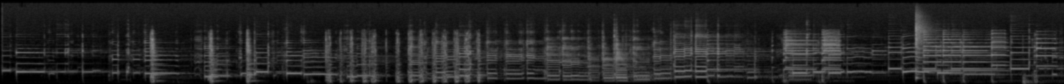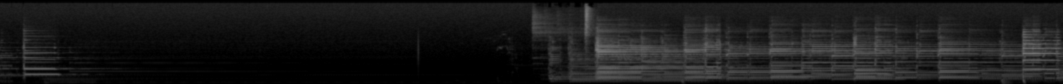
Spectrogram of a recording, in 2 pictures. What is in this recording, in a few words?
Expensive Drum Samples Mix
